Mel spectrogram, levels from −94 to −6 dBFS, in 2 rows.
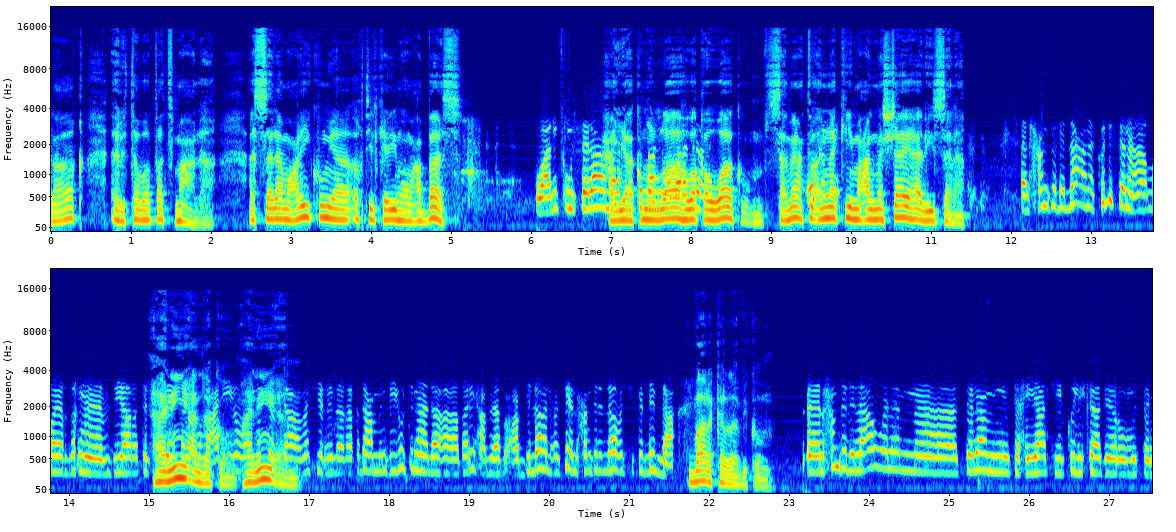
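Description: At 8.59 s the level drops abruptly by about 9 dB, and it stays down until 8.78 s before coming back. It's a sudden gain jump: the sound and the background noise fall together in a single step, with no fade in or out. The likely cause is a digital gain change applied from one sample to the next without any ramp, such as a setting change or a bit shift taking effect instantly.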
